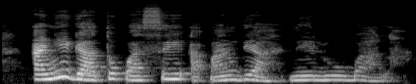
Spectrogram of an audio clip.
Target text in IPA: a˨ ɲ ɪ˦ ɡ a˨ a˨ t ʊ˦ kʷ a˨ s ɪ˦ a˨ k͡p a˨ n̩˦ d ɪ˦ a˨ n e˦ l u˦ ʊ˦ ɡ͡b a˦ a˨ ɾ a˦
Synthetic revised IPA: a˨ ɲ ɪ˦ ɡ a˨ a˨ t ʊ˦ kʷ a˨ s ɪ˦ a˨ k͡p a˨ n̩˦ d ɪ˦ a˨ n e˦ l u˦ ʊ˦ ɡ͡b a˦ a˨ l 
